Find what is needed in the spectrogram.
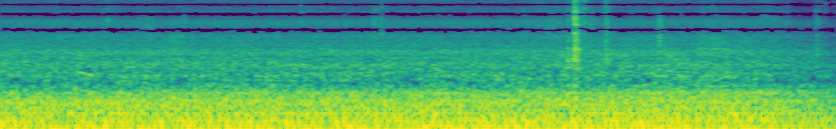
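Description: Steady low rumble of airliner cabin noise, heard from inside the cabin, with a single sharp click about four seconds in.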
